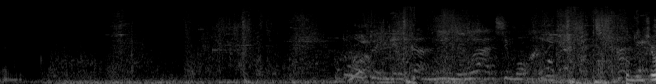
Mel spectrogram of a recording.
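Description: Game effects whoosh and crackle during a fight.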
